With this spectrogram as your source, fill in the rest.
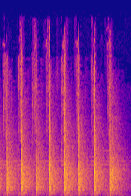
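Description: A kitchen knife chops a potato on a cutting board in eight quick, evenly spaced crisp knocks, close and clear with no talk.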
